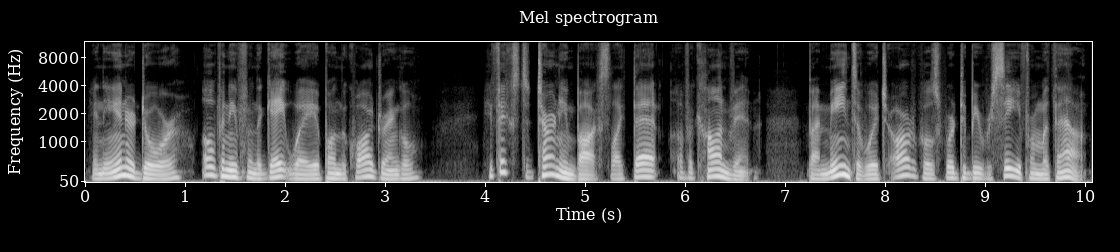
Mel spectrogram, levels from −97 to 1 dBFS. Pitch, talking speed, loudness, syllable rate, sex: 135 Hz, 190 wpm, -18 LUFS, 5.7 syllables/s, male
